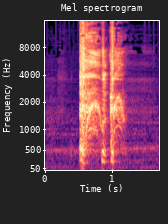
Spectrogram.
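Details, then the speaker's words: Cough from a streamer who is still ill, with a hoarse voice, an itchy throat and a bad cough. "J'ai la voix un peu cassée, j'ai une vilaine toux, ça me démange dans la gorge, mais je suis là."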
